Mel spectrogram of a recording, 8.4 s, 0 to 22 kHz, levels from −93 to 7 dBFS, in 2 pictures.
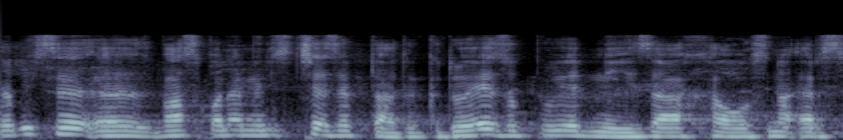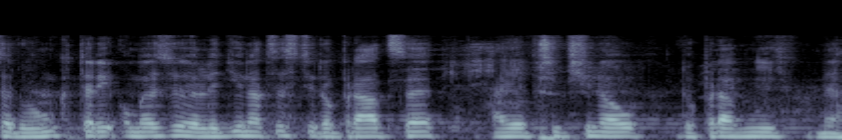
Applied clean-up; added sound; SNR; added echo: neural separator model SepFormer DNS4.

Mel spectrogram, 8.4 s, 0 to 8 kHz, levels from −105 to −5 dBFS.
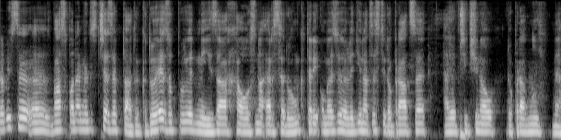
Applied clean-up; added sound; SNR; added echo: neural mask model DeepFilterNet 3.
